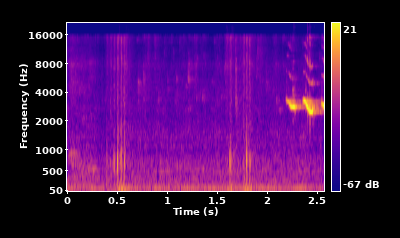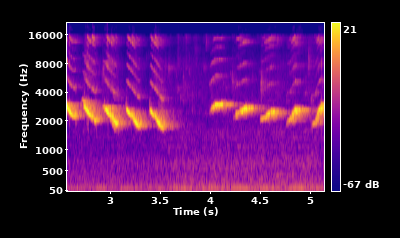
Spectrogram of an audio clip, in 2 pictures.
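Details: Sooty-headed bulbul in lively song, calling a rival: after two soft knocks, a run of about seven quick, clear downslurred notes, a short pause, then four more similar slurred notes, over a faint steady low hum.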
